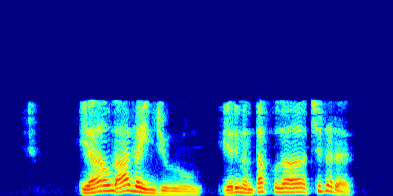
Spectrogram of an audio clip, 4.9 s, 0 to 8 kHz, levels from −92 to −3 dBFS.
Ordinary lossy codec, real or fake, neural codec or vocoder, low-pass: AAC, 16 kbps; fake; codec, 16 kHz, 0.5 kbps, FunCodec, trained on LibriTTS, 25 frames a second; 7.2 kHz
